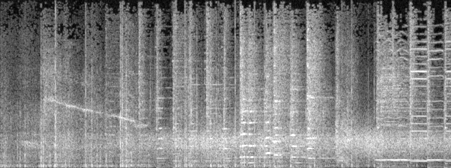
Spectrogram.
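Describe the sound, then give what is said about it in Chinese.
Fireworks and firecrackers, including thousand-shot firecracker strings, whistling rockets and double-bang firecrackers, explode at Chinese New Year in a dense, continuous barrage of sharp cracks and pops, loud throughout, with a few whistling tones rising above the crackling. “一千响的钢鞭、窜天猴、二踢脚不绝于耳，璀璨夺目的烟花在空中绽放，真是爆竹声中一岁除，千树万树梨花开，十声连百神道宁，八方上下皆和平。”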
